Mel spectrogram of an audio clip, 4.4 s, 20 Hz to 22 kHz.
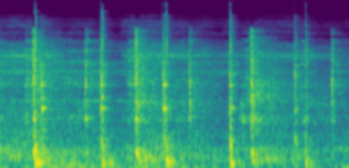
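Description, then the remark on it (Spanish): Many hammers pound away at once on a demolition site around still-occupied houses, sharp metallic strikes landing in an irregular overlapping rhythm, some louder than others, with no voices; about 40 workers use hammers, chisels, sledgehammers, shovels and picks. “Una orquesta de martillos trabajando todo el día.”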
